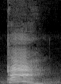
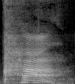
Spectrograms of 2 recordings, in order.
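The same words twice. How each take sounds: First: The consonant is plain, with no extra air. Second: The consonant has a strong puff of air.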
